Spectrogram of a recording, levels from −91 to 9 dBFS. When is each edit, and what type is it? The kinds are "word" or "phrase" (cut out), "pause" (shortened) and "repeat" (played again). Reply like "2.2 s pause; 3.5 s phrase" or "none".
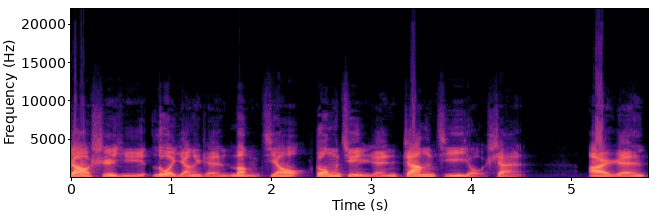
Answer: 2.4 s pause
